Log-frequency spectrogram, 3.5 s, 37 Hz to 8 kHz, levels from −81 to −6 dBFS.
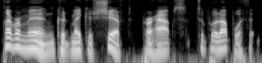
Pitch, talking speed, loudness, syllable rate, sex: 110 Hz, 205 wpm, -21 LUFS, 4.4 syllables/s, male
